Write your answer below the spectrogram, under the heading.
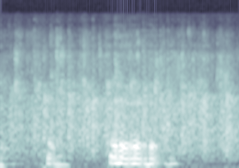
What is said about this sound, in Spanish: Denle un aplauso a Dios por eso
